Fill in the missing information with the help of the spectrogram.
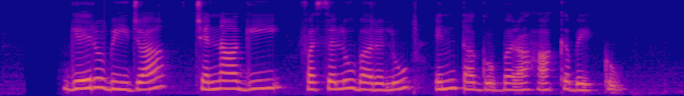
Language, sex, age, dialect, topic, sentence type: Kannada, female, 25-30, Coastal/Dakshin, agriculture, question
